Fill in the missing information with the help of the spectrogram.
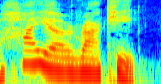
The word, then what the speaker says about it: hierarchy: 那提到级别，有一个单词叫 hierarchy，等级 H-I-E-R-A-R-C-H-Y， hierarchy 啊，这里边的读音呢，你可以记 higher 就是更高的，所以它是等级的意思。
